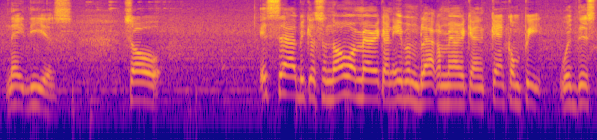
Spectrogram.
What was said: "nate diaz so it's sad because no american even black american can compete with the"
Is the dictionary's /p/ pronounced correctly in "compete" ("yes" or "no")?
yes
